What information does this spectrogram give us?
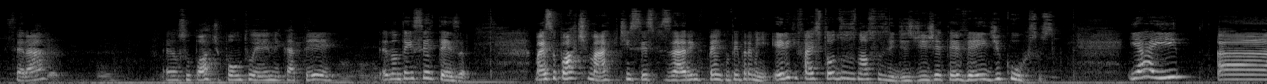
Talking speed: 150 wpm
